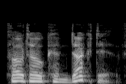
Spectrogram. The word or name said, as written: photoconductive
